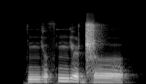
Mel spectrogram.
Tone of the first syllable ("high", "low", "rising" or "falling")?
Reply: low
